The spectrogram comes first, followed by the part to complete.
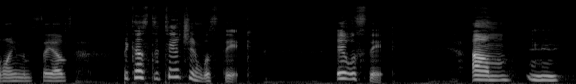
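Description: Listening to the speech recording, nothing stood out that would count as a technical fault.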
